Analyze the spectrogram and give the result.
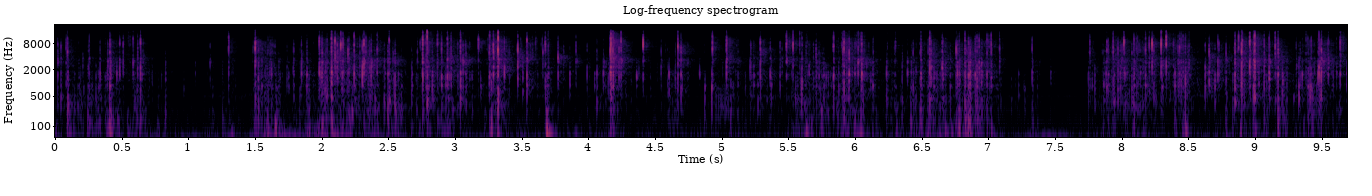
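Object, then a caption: Plastic-film candy bag with gummies inside. A medium printed plastic-film Haribo gummy candy bag with gummies inside is held up and crinkled and squeezed with fingers. Dense, bright crackling and crunching crinkles run through the clip, with brief quieter gaps near 1.5 and 7.7 seconds where a faint steady low tone shows through.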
